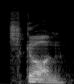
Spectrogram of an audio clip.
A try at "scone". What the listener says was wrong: No, when it sounded like you said gone. wasn't any S. can't hear the S. No, it must be the capture because it's cutting off the S. Yeah, you're just saying gone.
